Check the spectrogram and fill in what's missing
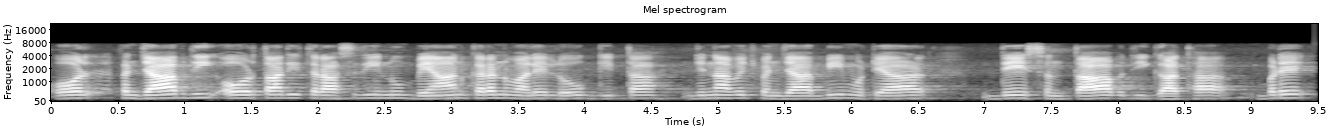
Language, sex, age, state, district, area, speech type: Punjabi, male, 30-45, Punjab, Jalandhar, urban, spontaneous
